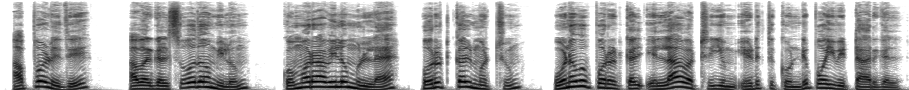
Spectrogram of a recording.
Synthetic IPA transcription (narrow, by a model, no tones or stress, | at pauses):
ɐpːɔɻɯðɯ | ɐʋɐɾɣɐɭsoːðɐmɪlɯm | kɔmɔɾaːʋɪlɯmʊɭːɐ | pɔɾɯʈkɐɭmɐʈrɯm | ʊɳɐʋɯpɔɾɯʈ̚kɐɭʔɛlːaːʋɐʈrɐjɯmʔɛɽɯt̪ːɯkːɔɳɖɯpoːjʋɪʈːaːɾɣɐɭ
